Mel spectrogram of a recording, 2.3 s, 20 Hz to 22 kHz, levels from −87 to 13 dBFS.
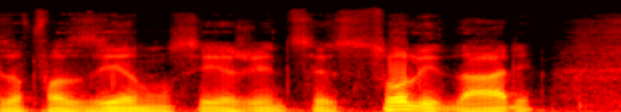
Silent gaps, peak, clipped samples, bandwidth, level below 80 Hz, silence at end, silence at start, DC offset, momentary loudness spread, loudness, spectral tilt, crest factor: none; -6 dBFS; under 0.1%; 12.5 kHz; -32 dBFS; 0 s; 0 s; under 0.1%; 7 LU; -20 LUFS; -8.5 dB/octave; 14 dB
